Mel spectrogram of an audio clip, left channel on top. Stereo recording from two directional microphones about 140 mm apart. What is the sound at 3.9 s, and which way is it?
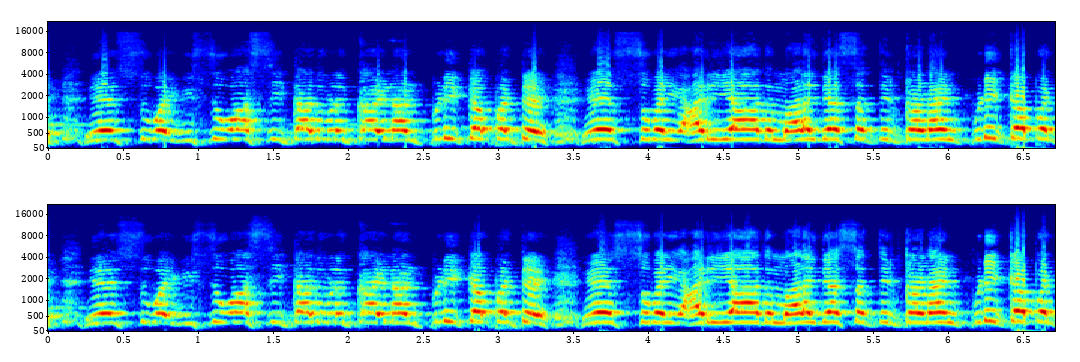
Speech, 35° right (ahead or behind).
